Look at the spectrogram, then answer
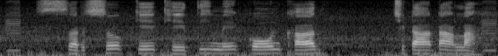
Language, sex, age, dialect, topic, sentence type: Bhojpuri, male, 60-100, Northern, agriculture, question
